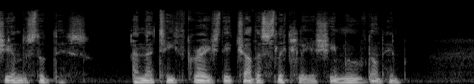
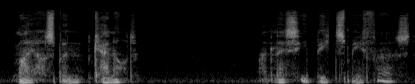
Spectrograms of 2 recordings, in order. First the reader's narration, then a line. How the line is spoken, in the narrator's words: she whispered into his mouth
